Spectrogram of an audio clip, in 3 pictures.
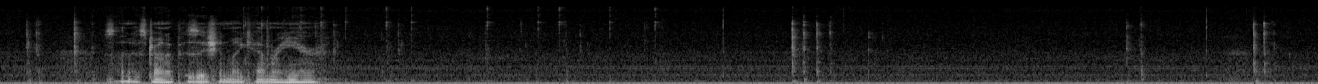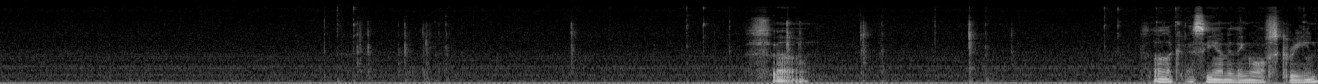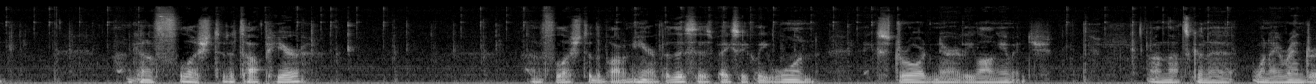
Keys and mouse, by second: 0.2 g, 6.2-7.9 middle drag, 7.9 g, 12.5 g, 15.2 click, 17.2 g, 21.0 g, 24.7-25.9 middle drag, 27.7 middle click, 27.9-29.0 middle drag, 31.0-33.2 middle drag, 35.1 middle drag.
